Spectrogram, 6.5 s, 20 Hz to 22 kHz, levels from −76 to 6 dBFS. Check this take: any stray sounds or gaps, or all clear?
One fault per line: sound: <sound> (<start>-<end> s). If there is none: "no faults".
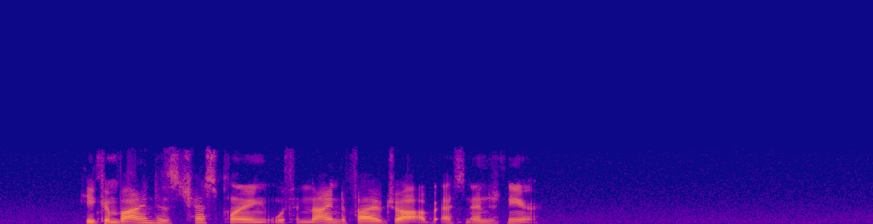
no faults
